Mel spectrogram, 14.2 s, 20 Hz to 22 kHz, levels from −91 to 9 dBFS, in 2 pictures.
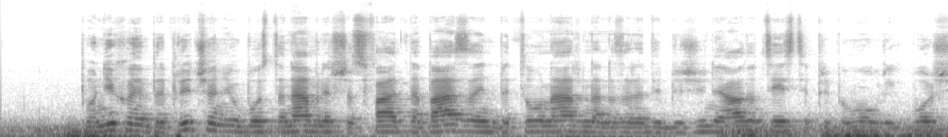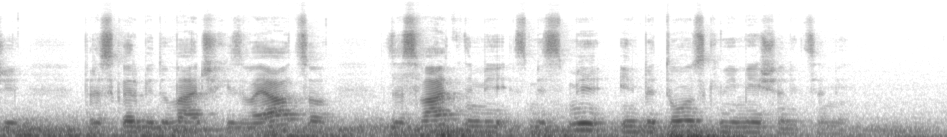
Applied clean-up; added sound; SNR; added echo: none; Thunderstorm; -1 dB; none.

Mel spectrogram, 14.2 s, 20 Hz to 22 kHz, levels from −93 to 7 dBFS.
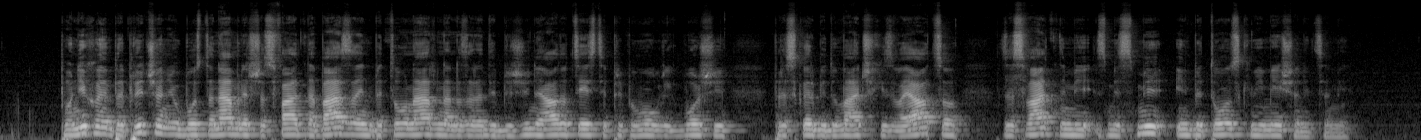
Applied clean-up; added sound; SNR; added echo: none; none; none; none.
